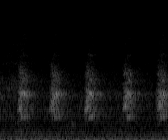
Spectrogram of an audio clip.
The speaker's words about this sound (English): Oh, listen to those dogs.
